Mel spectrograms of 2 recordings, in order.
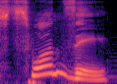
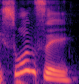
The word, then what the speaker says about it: Swansea: Oh, I don't think Swansea could be sw how how could you mispronounce Swansea? You pronounce swan like swan and sea like sea. Swansea you put too much s on it.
